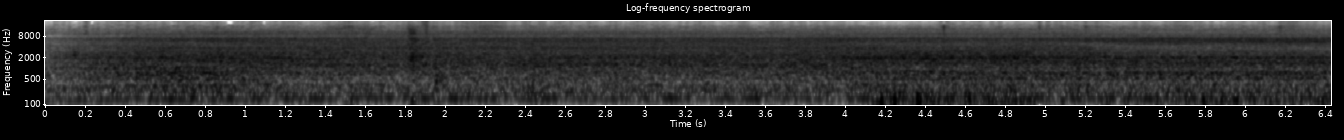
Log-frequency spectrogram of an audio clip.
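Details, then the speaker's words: Homemade window bathroom exhaust fan built from a torn-down portable fan-forced heater, first test run: steady, even rush of air over low hum with no rattle, scrape or wobble; running smoothly. "where not too bad i think that's going to work out nicely"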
